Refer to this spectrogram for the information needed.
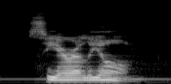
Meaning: A country in West Africa. Official name: Republic of Sierra Leone
- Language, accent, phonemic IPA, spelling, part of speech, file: English, US, /siˌɛɹə liˈoʊn/, Sierra Leone, proper noun, En-us-Sierra Leone.ogg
